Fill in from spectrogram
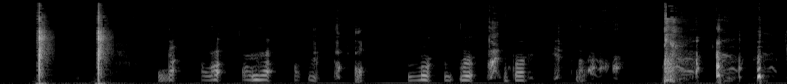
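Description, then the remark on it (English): Two sharp, loud slaps on a person's face land in quick succession, then a third crack follows a few seconds later, with a person speaking between the hits. “Yes, slap me as much as you want to.”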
